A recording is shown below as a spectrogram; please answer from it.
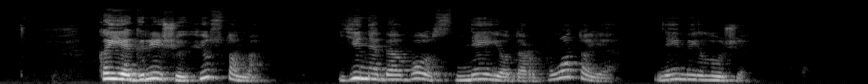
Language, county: Lithuanian, Tauragė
